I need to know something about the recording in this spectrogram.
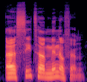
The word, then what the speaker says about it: acetaminophen: PS, it's pronounced acetam acetaminophen." Oh, I called it morphin. Acetaminophen. Sorry, I did get that wrong.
